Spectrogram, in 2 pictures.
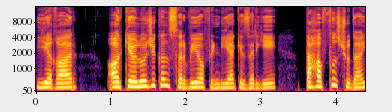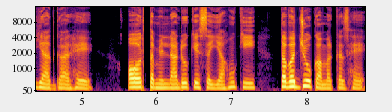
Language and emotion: Urdu, neutral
